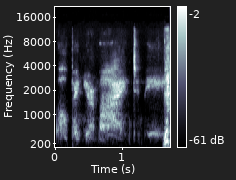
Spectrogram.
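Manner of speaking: quiet whispered line.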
